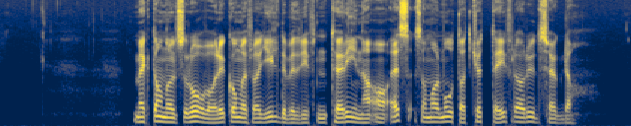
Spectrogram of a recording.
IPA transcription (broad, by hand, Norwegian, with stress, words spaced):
mækˈdɔnɑls ˈɾoːˌʋɑːɾəʁ ˈkɔmə ˈfɾɑː ˈjɪldəbəˌdɾɪftn̩ tɛˈɾiːnɑ ˈɑːˌɛs ˈsɔm ˈɑːɾ ˈmuːˌtɑt ˈc͡çœtˌdeɪ ˈfɾɑː ˈɾʉːdsˌhœɡdɑ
